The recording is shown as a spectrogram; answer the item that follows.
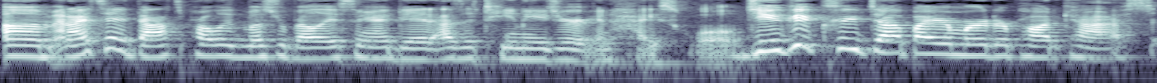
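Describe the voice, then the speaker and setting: Someone with a Californian accent talks at a very fast pace with hardly any pauses and lively intonation, over noticeable background noise. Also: woman, medium pitch for a woman. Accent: Californian American English. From Southern California. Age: 20s. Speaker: lifestyle and true crime YouTuber. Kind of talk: casual talk to camera.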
